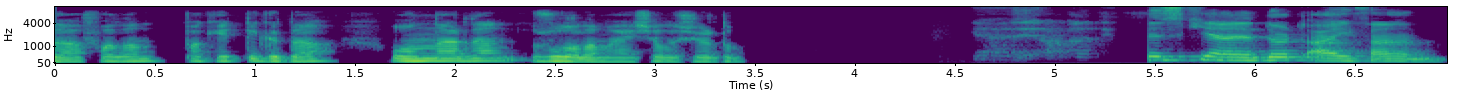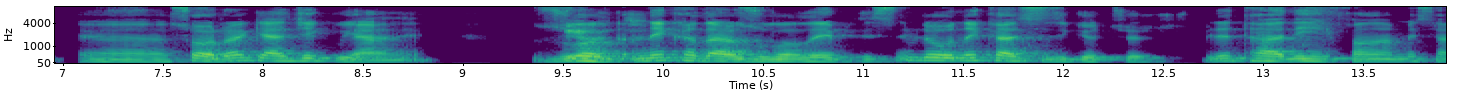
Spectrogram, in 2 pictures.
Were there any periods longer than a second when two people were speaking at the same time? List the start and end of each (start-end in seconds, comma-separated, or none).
none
